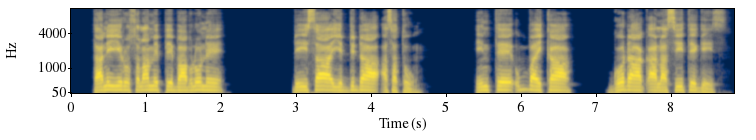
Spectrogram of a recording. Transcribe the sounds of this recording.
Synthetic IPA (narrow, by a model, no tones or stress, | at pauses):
t̪ɐnɪjɛɾʊsɐlamɛpːɛbaːbʊlonɛ | d̪iːsaːjɛd̪ːɪd̪ɐʔɐ̰sɐt̪o̰ː | ʔɪnt̪ːɛʊbːɐjkːɐ | ɡɔd̪aːkʼaːlɐsiːt̪ɛɡḛːs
